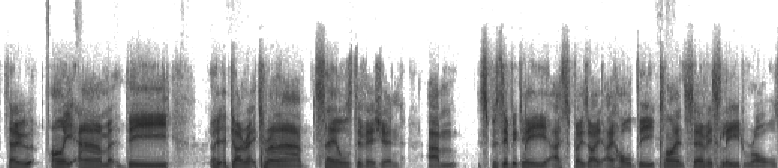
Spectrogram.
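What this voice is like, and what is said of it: British accent. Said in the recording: “a little bit of a British accent ... British through and through ... the UK accent”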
